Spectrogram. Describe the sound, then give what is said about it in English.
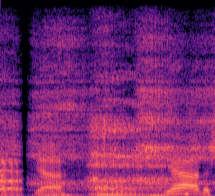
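A voice imitates a zombie, producing strained, throaty groans mixed with breathy exhalations in two drawn-out bursts. “let's get some zombie noises going on. Anybody? That's my best one. I feel like they just grunt more than anything. Don't they just walk around? They do that, but there's a little bit of a breathing they do.”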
